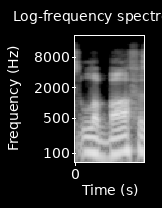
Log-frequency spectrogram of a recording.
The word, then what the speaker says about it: LaBeouf: It's LaBeouf, is that how you say his name? – Mm-hmm.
